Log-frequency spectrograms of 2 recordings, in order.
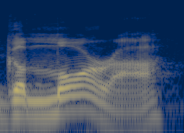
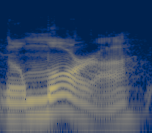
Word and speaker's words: Gomorrah: And you have to learn which words then have that kind of sound. And Gomorrah is one of those. And you have a key to that by having the English spelled with a G, which is a correct anglicized form.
